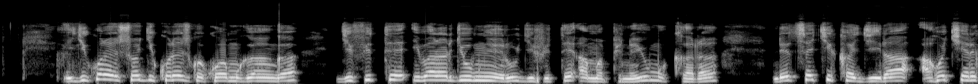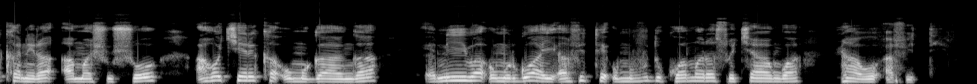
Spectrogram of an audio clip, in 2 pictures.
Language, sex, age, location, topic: Kinyarwanda, male, 18-24, Huye, health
